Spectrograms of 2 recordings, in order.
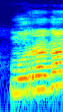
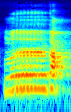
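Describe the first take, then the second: First: मुर्गा as three syllables, "mu-ra-gaa"; a full vowel after the r in मुर्गा; wrong split pronunciation. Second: मुर्गा as "murrr-gaa"; correct rolled r. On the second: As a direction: trill the r of मुर्गा straight into "gaa". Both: Shown as a demonstration. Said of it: "मुर्गा नहीं ना".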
